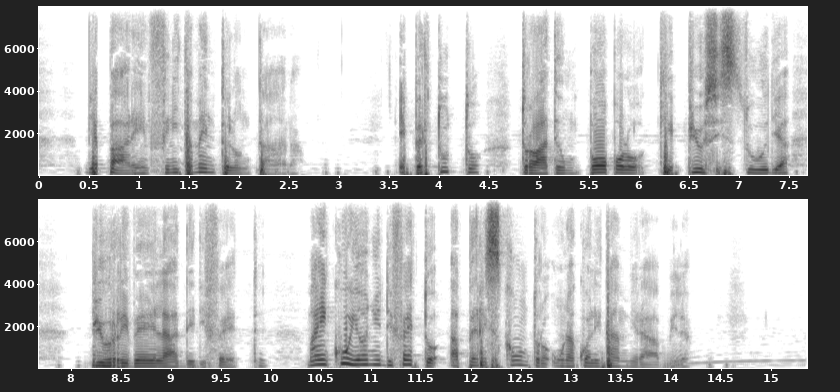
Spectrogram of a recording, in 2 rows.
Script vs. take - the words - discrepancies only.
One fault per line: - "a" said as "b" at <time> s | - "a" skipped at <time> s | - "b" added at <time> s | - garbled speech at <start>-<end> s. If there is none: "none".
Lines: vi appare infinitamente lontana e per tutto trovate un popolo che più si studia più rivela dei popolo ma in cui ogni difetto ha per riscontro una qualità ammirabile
- "popolo" said as "difetti" at 9.3 s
